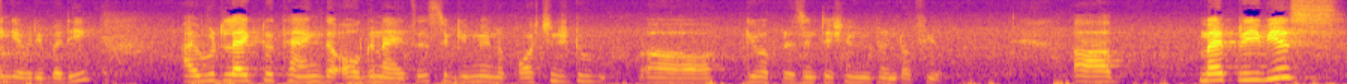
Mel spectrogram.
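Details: Adult speaker, lecture; ordinary speech.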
